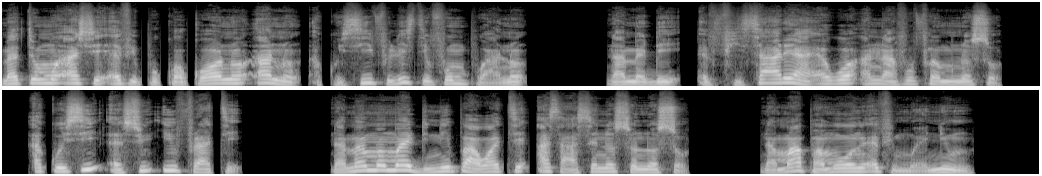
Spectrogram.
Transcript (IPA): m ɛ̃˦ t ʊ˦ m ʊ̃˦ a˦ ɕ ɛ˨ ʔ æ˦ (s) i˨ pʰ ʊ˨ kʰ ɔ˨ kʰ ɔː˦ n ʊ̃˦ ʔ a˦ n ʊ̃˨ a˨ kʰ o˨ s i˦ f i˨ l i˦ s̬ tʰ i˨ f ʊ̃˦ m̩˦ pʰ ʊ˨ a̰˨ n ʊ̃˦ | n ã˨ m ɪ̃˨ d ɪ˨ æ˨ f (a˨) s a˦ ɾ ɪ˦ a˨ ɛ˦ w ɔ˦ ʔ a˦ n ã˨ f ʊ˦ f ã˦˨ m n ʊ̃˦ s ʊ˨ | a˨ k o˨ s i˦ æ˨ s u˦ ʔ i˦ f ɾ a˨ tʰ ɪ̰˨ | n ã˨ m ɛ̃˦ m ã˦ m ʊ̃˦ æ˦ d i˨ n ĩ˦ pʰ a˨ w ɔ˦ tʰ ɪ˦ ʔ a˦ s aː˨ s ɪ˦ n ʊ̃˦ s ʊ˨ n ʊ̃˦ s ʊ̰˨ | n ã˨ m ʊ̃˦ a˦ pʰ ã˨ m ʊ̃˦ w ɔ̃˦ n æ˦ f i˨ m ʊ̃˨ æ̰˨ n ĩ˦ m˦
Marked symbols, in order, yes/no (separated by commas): no, no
